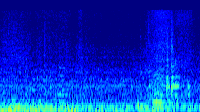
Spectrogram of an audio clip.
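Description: Quiet low hum of a car cabin, slowly fading, with a faint soft sound near the end.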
